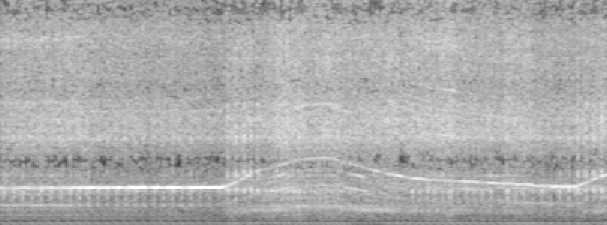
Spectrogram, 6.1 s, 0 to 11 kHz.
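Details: 2005 Saab 9-2X Aero, 119K miles on engine, stage 2 COBB OTS tune, cold start idle: loose, uneven knocking two to three a second under a rising and falling whistle; owner suspects piston slap, data logging shows no knock.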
